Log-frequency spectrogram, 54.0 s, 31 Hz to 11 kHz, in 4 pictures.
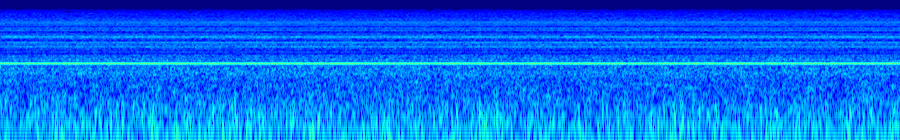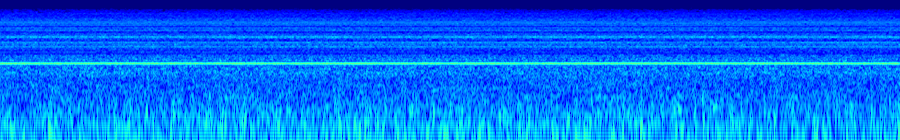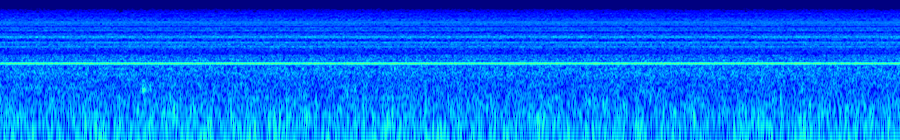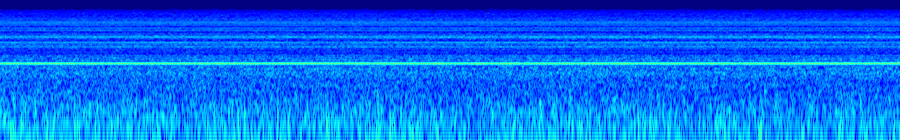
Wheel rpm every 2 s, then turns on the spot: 0, 0, 0, 0, 0, 0, 0, 0, 0, 0, 0, 0, 0, 0, 0, 0, 0, 0, 0, 0, 0, 0, 0, 0, 0, 0, 0.
none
